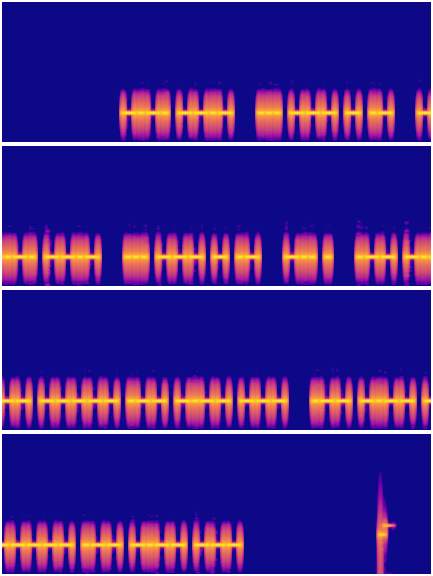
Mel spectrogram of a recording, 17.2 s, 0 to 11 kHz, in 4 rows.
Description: Morse code, heard as a keyed tone, about 30 wpm, 700 Hz. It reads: CQ SOTA CQ SOTA DE WY0WYO WY0WYO
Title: SOTA QSO Practice 30wpm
